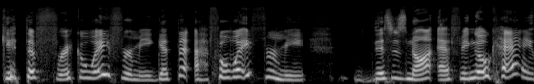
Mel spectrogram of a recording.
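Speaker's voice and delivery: put-on emphatic, fed-up, insistent voice, almost screaming. Recounting a confrontation after raising their voice failed, retelling almost screaming. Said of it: "I was almost screaming now".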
